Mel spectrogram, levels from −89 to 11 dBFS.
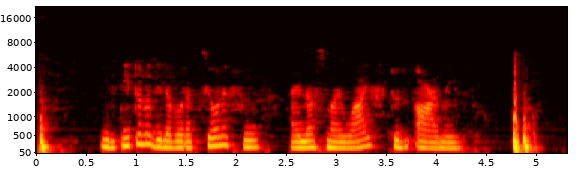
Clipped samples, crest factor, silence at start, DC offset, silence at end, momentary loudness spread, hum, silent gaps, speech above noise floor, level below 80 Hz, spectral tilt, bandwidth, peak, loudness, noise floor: under 0.1%; 22 dB; 0 s; under 0.1%; 0.3 s; 9 LU; none; none; 28 dB; -54 dBFS; -11 dB/octave; 4.5 kHz; -4 dBFS; -26 LUFS; -54 dBFS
